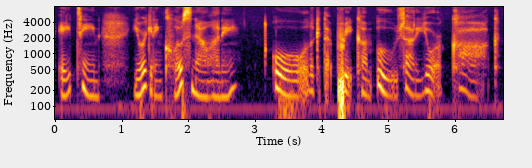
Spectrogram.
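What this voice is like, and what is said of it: Sultry, seductive voice. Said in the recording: “Does my sexy voice”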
